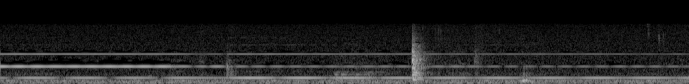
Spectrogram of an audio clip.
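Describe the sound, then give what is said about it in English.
A bell rings over a Zoom call, with the audio set to live performance, with a steady, sustained hum of layered tones that holds throughout. Two brief sharp taps break in near the end, and no one speaks. “With Zoom, in order for the sound of the bell to come through, you have to change it to live performance.”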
